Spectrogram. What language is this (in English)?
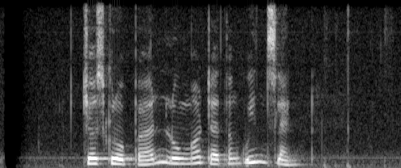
Javanese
